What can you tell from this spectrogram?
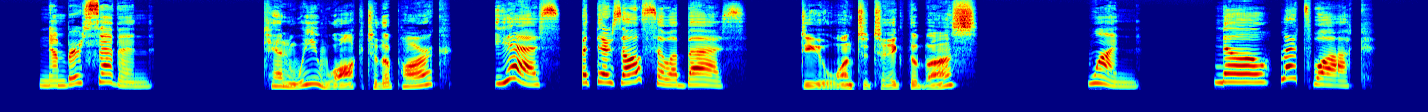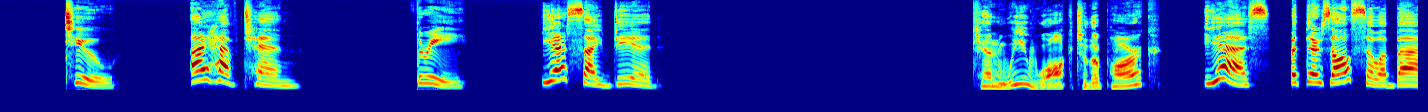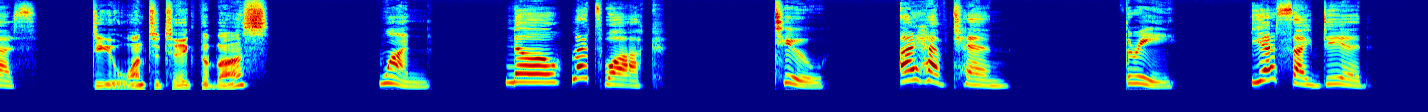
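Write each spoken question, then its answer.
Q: Do you want to take the bus?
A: 1: No, let's walk.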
